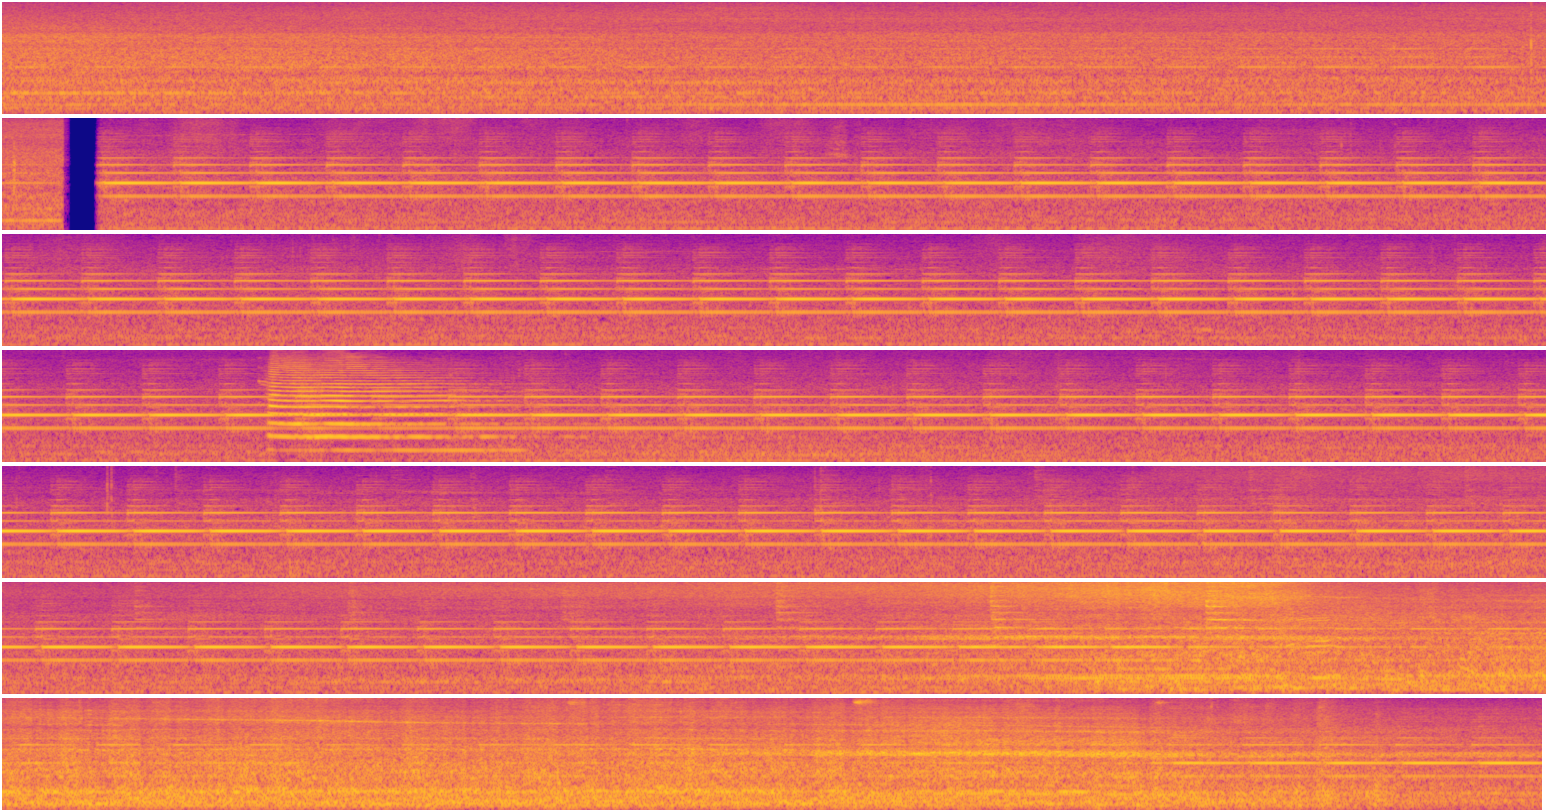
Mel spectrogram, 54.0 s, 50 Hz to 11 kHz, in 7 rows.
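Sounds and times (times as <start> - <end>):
crossing bell ringing: 0.0 - 54.0
train horn blast: 24.5 - 26.1, 42.9 - 45.8.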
